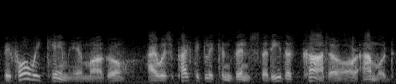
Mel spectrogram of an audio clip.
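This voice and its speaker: Urbane, decisive amateur detective, very expressive pitch, on dull, slightly noisy vintage radio. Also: male voice, fast talker. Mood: analytical. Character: decisive, analytical male gentleman sleuth. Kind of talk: 1940s radio mystery acting.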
